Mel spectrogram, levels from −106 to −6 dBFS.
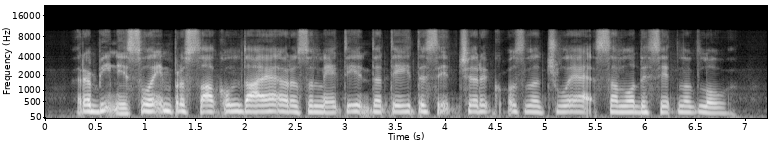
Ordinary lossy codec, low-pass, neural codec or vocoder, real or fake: none; 9.9 kHz; autoencoder, 22.05 kHz, a latent of 192 numbers a frame, VITS, trained on many speakers; fake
